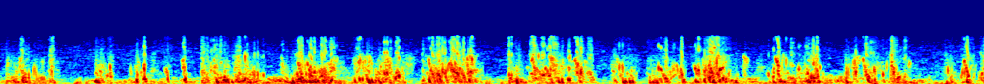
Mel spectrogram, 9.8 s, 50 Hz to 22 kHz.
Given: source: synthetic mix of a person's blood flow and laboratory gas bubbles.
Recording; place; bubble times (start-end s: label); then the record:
Doppler ultrasound of blood flow; subclavian vein
0.06-0.58 s: bubbles
0.91-1.15 s: bubbles
1.28-1.49 s: bubbles
1.62-1.72 s: bubbles
1.80-1.90 s: bubbles
2.00-2.67 s: bubbles
2.79-3.40 s: bubbles
3.51-4.15 s: bubbles
4.21-4.85 s: bubbles
5.05-5.97 s: bubbles
6.08-6.40 s: bubbles
6.45-6.87 s: bubbles
6.91-7.51 s: bubbles
7.64-8.24 s: bubbles
8.43-9.12 s: bubbles
9.45-9.84 s: bubbles
From the record:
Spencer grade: 4 (maximum detectable bubble signal sounding continuously throughout systole and diastole of every cardiac period, and overriding the amplitude of the normal cardiac signals); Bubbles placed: anywhere in the cardiac cycle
